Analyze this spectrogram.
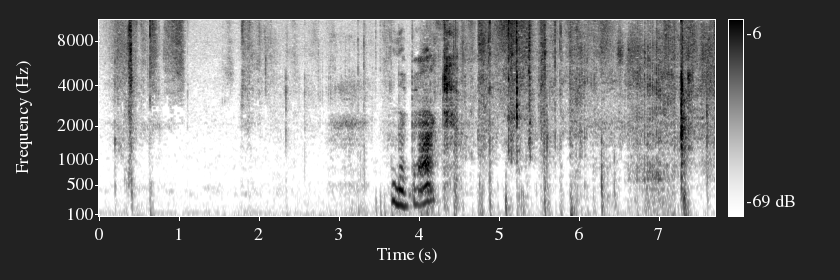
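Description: Stiff cardboard rustles and taps as it is handled.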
